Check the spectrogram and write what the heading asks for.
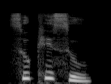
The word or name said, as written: ಸುಖಿಸು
